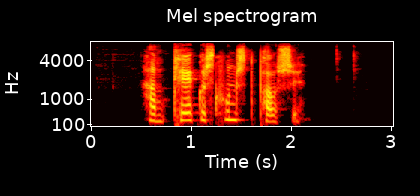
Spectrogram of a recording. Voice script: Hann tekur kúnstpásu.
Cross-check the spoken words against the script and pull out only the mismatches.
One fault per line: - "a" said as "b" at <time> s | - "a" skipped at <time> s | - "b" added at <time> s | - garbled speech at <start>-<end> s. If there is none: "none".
none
